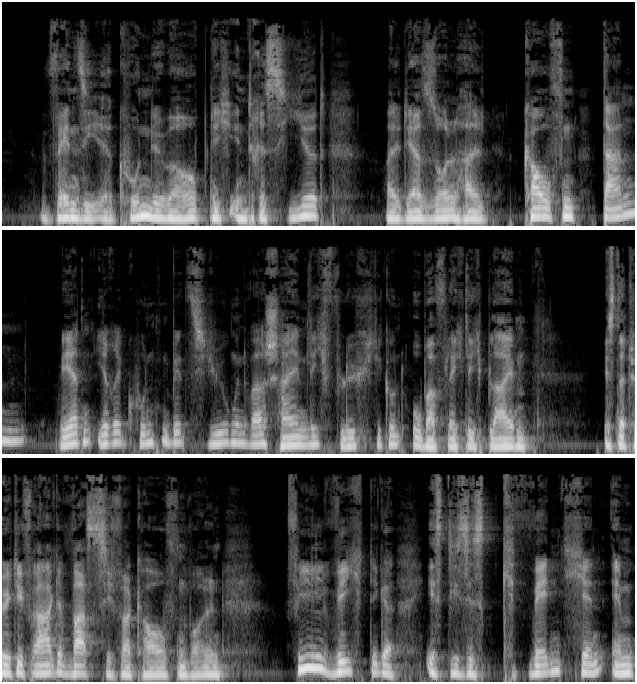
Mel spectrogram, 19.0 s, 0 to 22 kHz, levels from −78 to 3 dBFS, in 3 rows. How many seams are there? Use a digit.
2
